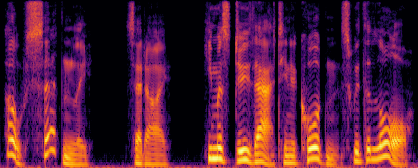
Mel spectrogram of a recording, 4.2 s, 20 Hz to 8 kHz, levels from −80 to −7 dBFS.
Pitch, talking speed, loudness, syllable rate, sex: 135 Hz, 185 wpm, -17 LUFS, 5.1 syllables/s, male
